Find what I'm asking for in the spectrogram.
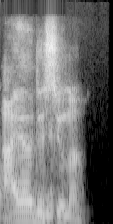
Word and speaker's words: Ayo Dosunmu: Ayo Dosunmu. Apologies if I butchered that one. – Ayo Dosunmu.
